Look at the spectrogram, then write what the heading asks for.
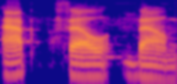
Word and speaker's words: Apfelbaum: actually listen to this my name is app fell bound that's how you pronounce my name okay so very interesting right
